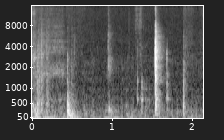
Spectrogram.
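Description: Faint rustling and a few light taps as plush toys are handled and knocked over on a shelf, the sharpest tap about a second and a half in.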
